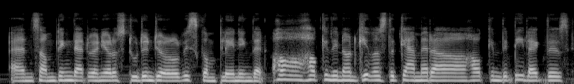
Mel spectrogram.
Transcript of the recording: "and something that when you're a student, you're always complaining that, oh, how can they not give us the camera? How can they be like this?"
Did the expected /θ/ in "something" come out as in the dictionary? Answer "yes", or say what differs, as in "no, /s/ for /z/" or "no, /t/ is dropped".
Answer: no, /t/ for /θ/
